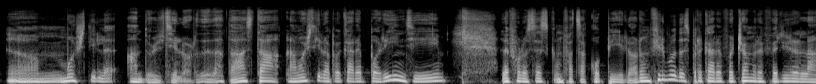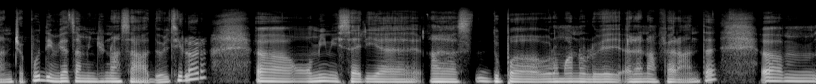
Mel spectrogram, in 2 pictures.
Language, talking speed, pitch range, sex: Romanian, 130 wpm, 140-185 Hz, female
